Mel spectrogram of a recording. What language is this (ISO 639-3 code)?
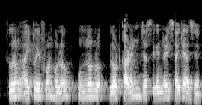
ben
